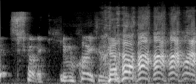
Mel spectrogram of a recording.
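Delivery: high, slow words through real laughter; cracking up at how gross the line sounds; laughing. Real, not acted. Host laughing at the cringy Japanese line.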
